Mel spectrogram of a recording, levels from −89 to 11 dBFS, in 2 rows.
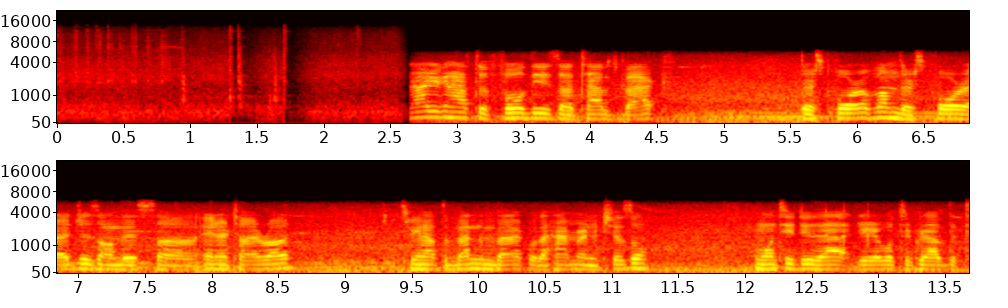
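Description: No technical faults can be heard anywhere in this audio. At no moment does anything in the sound stand out as a defect.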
